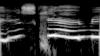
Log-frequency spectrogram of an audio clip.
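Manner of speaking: put-on very high little-girl whine; imitated upset child. Small daughter to her dad after his yelling, imitated upset child.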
